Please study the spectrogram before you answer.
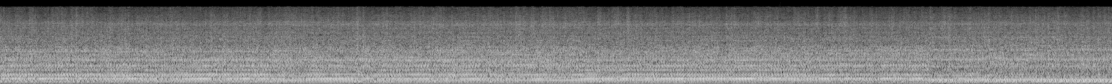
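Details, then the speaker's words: Lawn-Boy Insight single-stage two-stroke snow blower, after service and a new spark plug, to cure RPM surging: even, steady drone with a constant pitch and no hunting or surging; the engine now runs stable. "well i guess i feel pretty satisfied with that it seems to start to run pretty stable"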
